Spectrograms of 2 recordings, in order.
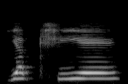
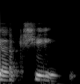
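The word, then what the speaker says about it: यक्ष्ये: Yakshye, ksha, kshatriya ksha, and ya should be heard here, over here. It should not be yakshe.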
